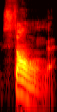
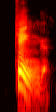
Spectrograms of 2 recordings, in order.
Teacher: it's essential to remember that NG is a one sound not a sequence of two sounds n and G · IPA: /ŋ/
